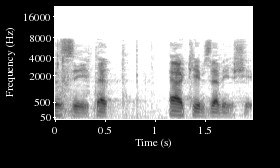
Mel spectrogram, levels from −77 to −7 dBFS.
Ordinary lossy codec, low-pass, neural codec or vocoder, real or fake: none; none; codec, 16 kHz, 8 kbps, FreqCodec, larger model; fake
